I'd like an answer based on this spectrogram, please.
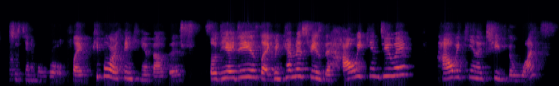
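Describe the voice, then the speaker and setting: A woman speaks with very wide swings in pitch. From Brazil. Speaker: PhD student presenter. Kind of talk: workshop lecture. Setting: video call. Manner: fast.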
